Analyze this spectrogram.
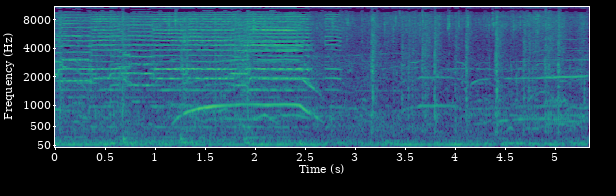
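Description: Bagpipes play a loud, droning tune nearby.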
